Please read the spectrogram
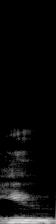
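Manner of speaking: U drawn out from a y glide into oo; long vowel U. Shown as a demonstration. Teacher shows the changing mouth, U stretched out. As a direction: hold the letter name U long. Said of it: "Can you say it with me?".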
